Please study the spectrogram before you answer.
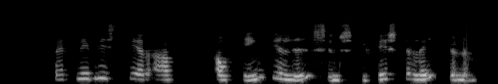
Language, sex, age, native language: Icelandic, female, 60-69, Danish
